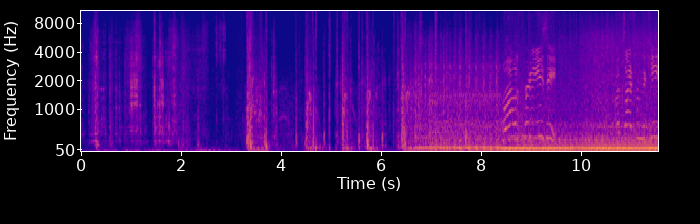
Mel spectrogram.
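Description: A used 2014 two-stroke snowmobile engine in the cold Alaskan backcountry cranks with a few sputtering attempts, then catches around the midpoint and settles into a loud, steady running drone, with brief talk early on.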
